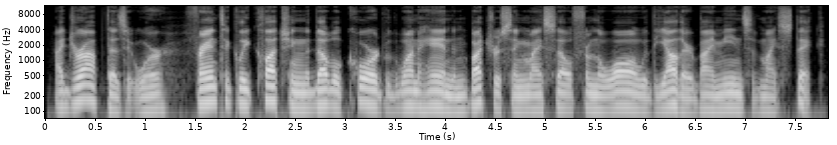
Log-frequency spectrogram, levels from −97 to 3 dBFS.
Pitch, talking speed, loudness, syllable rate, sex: 115 Hz, 205 wpm, -19 LUFS, 5.2 syllables/s, male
